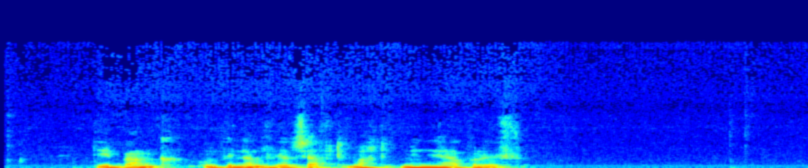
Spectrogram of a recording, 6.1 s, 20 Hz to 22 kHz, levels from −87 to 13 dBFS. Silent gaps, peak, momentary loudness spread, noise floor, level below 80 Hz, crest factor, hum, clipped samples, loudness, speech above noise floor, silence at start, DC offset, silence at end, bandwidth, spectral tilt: none; -2 dBFS; 12 LU; -52 dBFS; -46 dBFS; 14 dB; none; under 0.1%; -14 LUFS; 40 dB; 0.7 s; under 0.1%; 2.2 s; 6.6 kHz; -9 dB/octave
